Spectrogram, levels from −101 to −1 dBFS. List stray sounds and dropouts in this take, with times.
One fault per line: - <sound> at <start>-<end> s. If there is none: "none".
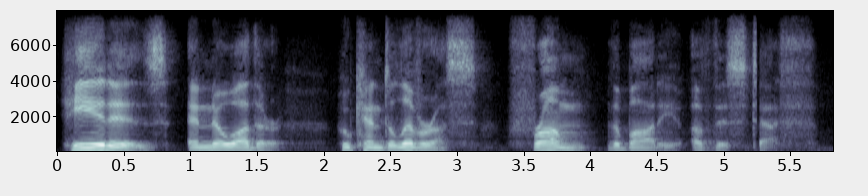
- dropout at 5.2-5.3 s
